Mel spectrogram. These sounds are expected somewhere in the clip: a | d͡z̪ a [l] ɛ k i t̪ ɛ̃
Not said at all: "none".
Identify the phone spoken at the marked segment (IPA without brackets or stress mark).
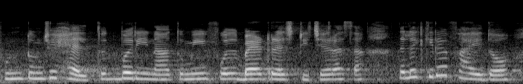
l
